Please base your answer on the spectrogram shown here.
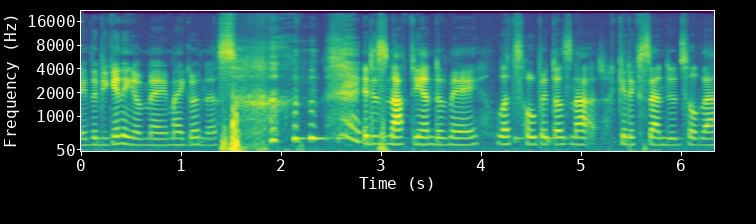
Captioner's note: laughs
